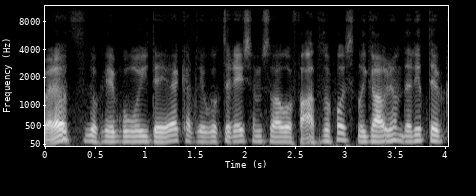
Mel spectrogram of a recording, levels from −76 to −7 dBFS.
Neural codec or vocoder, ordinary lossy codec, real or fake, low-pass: codec, 16 kHz in and 24 kHz out, 0.4 kbps, LongCat-Audio-Codec, four codebook decoder; Opus, 32 kbps; fake; 10.8 kHz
